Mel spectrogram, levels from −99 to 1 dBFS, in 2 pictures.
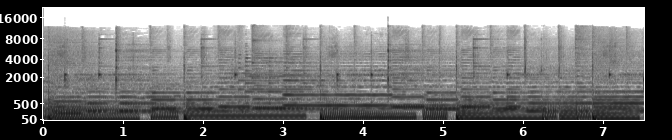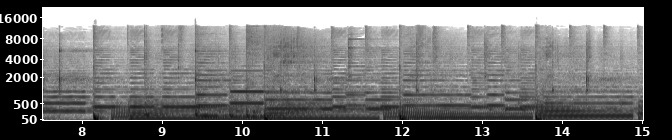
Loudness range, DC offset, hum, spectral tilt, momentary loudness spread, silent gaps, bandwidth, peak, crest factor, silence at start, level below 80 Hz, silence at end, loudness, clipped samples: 1 LU; 1%; none; -6.5 dB/octave; 4 LU; none; 13 kHz; 0 dBFS; 14 dB; 0 s; -20 dBFS; 0 s; -16 LUFS; under 0.1%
